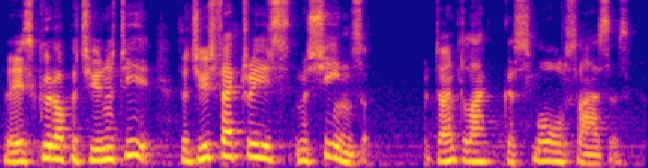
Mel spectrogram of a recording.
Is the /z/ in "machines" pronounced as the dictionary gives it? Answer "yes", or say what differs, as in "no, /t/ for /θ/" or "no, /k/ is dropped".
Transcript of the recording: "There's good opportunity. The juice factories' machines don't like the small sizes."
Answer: yes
